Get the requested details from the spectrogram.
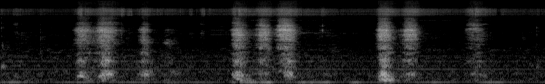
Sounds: Sniff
